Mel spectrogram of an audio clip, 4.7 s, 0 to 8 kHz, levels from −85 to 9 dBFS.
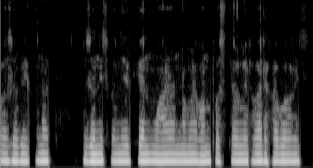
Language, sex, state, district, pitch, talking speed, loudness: Assamese, male, Assam, Hailakandi, 135 Hz, 180 wpm, -15 LUFS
